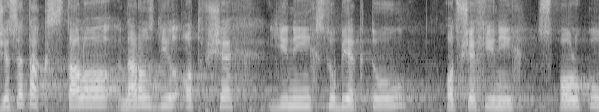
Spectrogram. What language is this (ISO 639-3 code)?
ces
